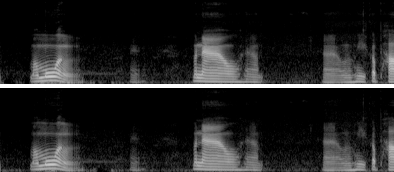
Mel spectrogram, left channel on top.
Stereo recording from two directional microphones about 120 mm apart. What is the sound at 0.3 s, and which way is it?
Speech, 25° right (ahead or behind).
